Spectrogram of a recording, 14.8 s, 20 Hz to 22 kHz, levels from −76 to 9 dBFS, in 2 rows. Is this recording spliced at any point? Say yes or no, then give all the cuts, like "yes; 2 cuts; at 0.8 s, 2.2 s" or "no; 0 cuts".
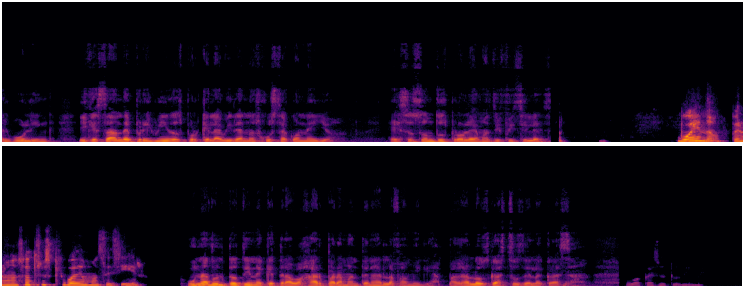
yes; 2 cuts; at 9.2 s, 13.6 s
